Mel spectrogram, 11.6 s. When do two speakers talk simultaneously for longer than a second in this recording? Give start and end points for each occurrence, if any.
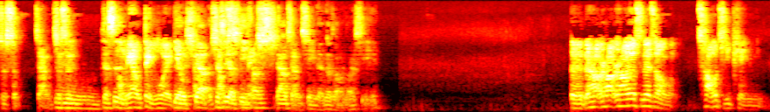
2.6-4.5

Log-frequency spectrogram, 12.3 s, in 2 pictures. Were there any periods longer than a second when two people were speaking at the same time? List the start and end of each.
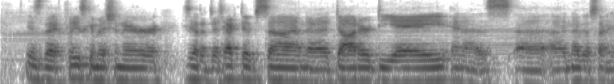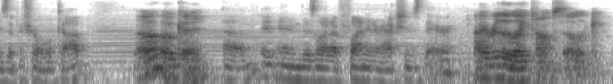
none

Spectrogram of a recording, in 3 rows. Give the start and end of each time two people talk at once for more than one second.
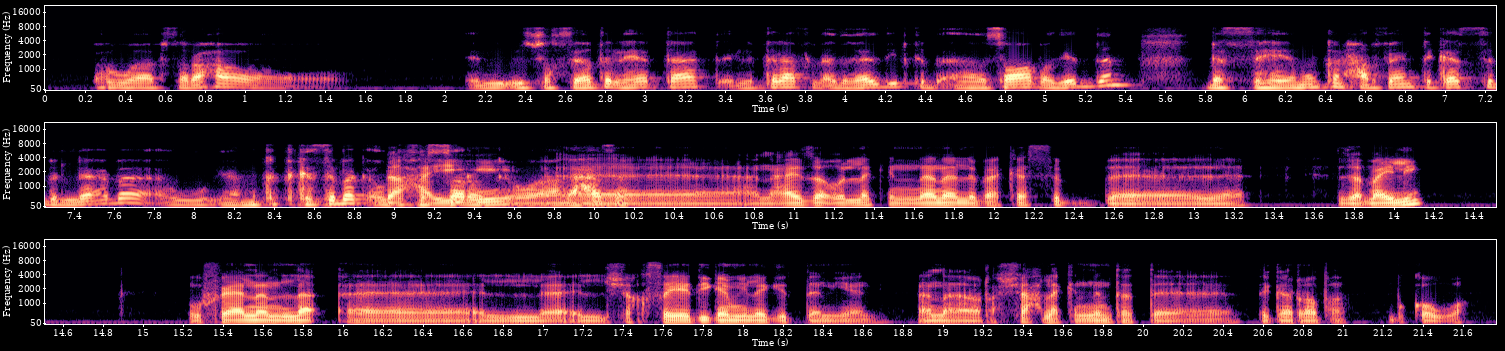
8.9-10.2

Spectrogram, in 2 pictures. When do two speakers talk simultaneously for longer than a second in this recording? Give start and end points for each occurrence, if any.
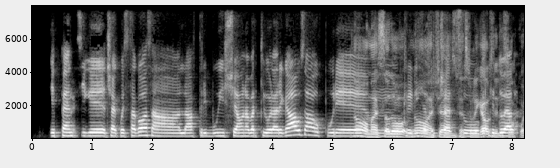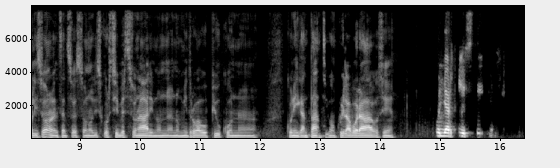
5.3-8.0

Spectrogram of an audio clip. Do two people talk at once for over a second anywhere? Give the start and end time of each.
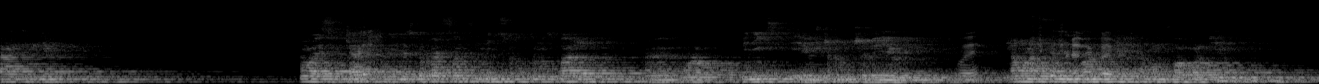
10.3-11.5

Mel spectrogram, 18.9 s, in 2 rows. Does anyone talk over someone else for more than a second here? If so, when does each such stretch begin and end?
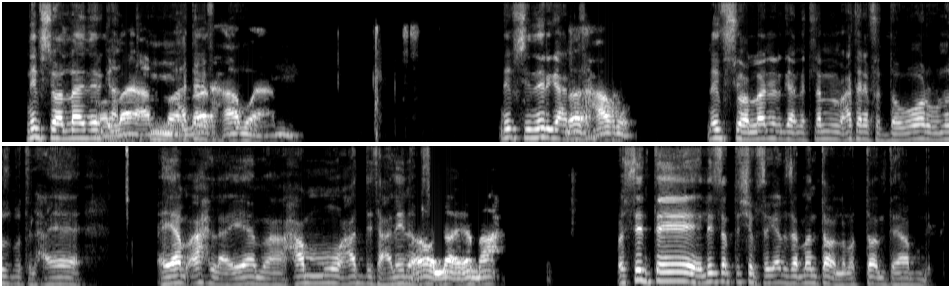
0.9-2.6

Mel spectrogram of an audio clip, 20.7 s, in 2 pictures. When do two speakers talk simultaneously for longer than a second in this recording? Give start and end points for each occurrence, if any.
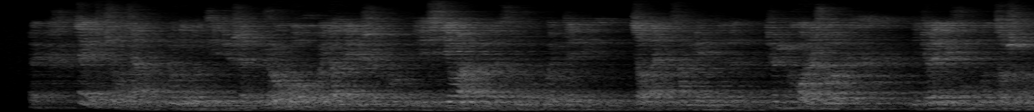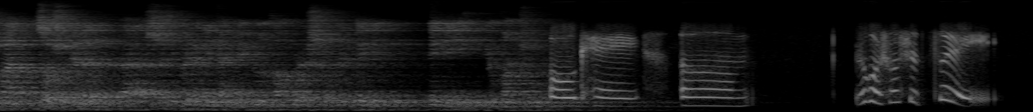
none

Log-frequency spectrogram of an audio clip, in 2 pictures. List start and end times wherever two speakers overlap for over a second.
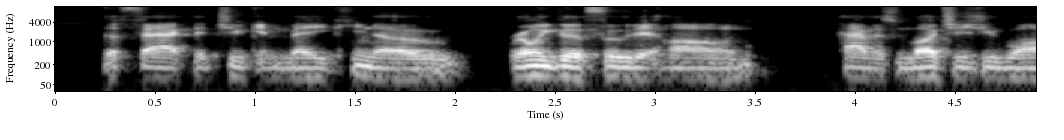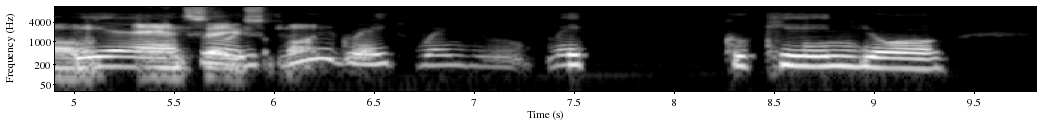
5.0-6.2

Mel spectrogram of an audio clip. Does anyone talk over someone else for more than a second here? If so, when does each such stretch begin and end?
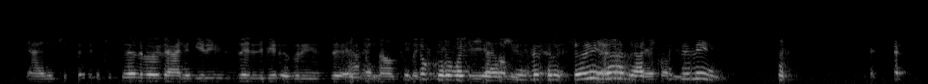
3.4-7.0

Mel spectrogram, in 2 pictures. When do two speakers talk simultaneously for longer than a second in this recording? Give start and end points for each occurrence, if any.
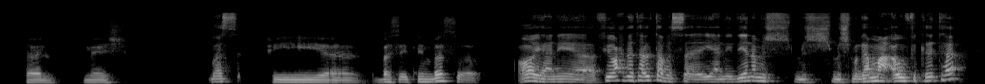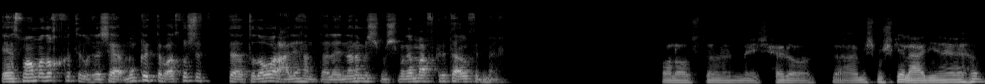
none

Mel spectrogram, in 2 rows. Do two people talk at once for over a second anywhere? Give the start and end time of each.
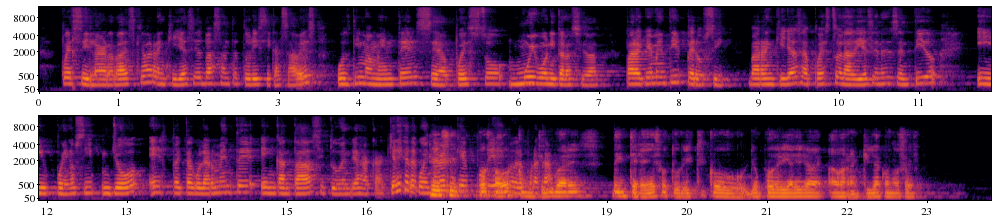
16.8-18.3

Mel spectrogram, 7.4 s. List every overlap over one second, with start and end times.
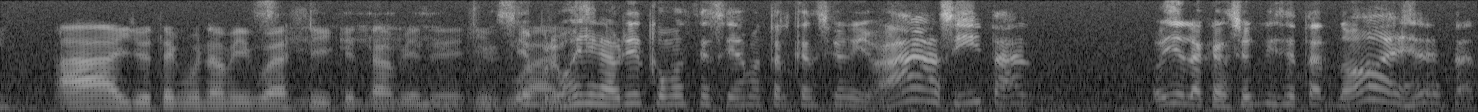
1.3-2.9

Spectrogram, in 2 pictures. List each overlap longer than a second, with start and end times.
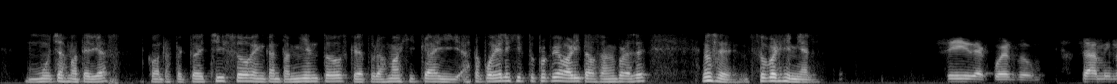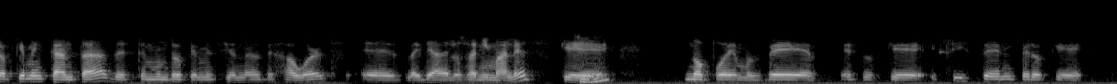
none

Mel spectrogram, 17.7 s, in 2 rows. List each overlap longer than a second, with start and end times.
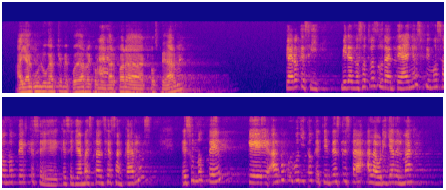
none

